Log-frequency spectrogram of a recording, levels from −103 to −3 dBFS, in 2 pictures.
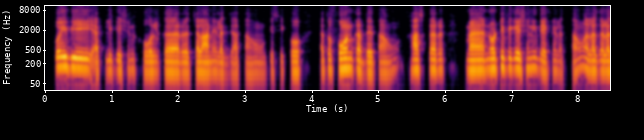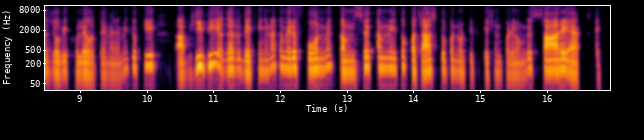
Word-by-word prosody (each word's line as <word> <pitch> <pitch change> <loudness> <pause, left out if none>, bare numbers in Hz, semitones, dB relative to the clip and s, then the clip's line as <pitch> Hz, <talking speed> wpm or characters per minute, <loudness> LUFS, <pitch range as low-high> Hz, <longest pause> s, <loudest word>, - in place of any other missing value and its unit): कोई 165 +1 +5
भी 155 -1 +3 0.3
एप्लीकेशन 125 +1 -9
खोलकर 115 -1 -2
चलाने 115 0 +1
लग 110 -3 -8
जाता 110 -1 -12
हूँ, 105 0 -15
किसी 115 +1 -18
को 115 0 -5 0.4
या - - -6
तो 135 - -7
फ़ोन 145 +3 +4
कर 130 -2 0
देता 110 0 -4
हूँ। 110 +5 -10 0.2
ख़ासकर 135 0 -1 0.4
मैं 130 0 +4
नोटिफिकेशन 145 0 -1
ही 155 - -6
देखने 125 -2 -6
लगता 115 -1 -14
हूँ, 150 +6 -9
अलग-अलग 125 -2 -1
जो 115 -2 -2
भी 120 +2 -6
खुले 110 -1 -4
होते 105 -1 -5
हैं 105 - -11
मेरे 100 -1 -14
में, 135 +9 -16
क्योंकि 170 +4 -2 0.3
अभी 145 +11 +3
भी 195 +2 +2
अगर 140 -4 0
देखेंगे 125 0 -3
ना 165 +5 -5
तो 170 -2 -7
मेरे 155 0 +2
फ़ोन 145 -1 -1
में 175 - -5
कम 120 0 +1
से 160 0 +3
कम 160 0 -3
नहीं 150 -1 -4
तो 165 - -1
50 125 +1 +5
के - - -9
ऊपर 130 0 -5
नोटिफिकेशन 115 -1 -13
पड़े 105 -1 -8
होंगे, 105 +8 -8
सारे 140 -1 +8
ऐप्स 105 -3 0
के - - -15
125 Hz, 195 wpm, -24 LUFS, 115-145 Hz, 0.4 s, सारे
